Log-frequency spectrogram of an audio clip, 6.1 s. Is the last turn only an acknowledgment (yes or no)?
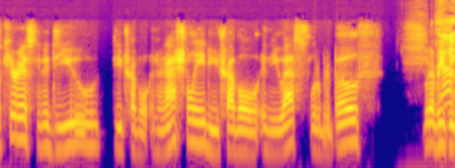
no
